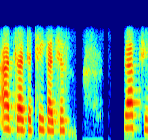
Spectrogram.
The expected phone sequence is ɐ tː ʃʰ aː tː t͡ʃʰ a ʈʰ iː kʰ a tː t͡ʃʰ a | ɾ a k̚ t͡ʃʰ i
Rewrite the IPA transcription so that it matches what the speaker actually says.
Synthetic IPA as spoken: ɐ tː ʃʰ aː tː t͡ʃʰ a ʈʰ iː k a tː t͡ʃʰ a | ɾ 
